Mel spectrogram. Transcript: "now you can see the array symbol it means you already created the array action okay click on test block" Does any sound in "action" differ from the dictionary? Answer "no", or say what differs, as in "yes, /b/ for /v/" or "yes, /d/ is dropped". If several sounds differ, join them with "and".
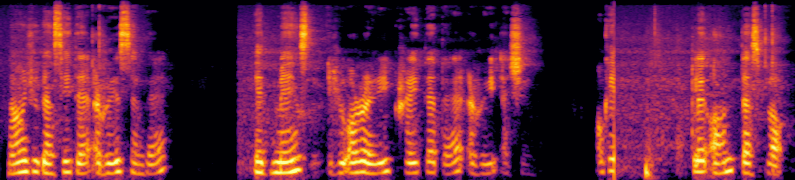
yes, /k/ is dropped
